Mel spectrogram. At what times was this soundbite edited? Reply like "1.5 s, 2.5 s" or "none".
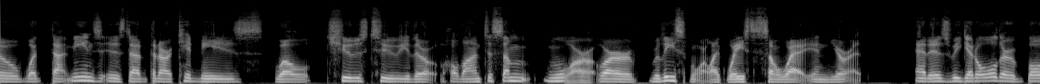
2.9 s, 6.4 s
